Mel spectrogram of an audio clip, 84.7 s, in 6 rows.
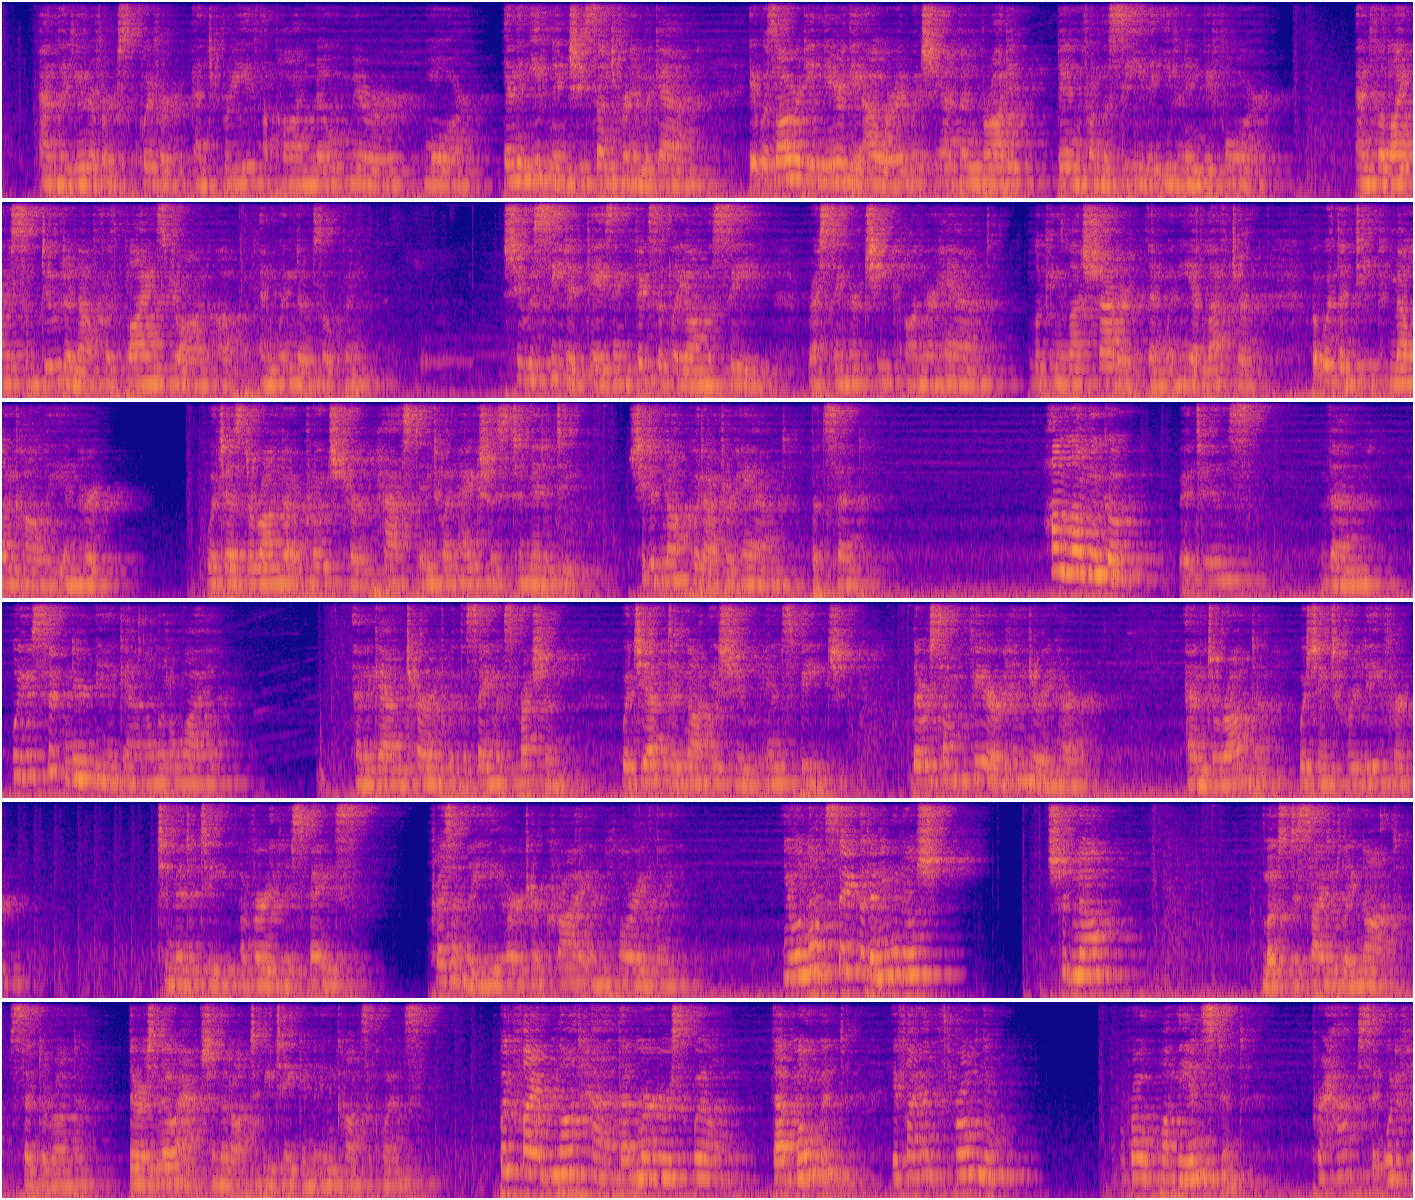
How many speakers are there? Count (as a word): one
